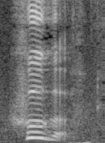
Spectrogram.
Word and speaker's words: Hygge: Y antes de esto tuvo otro librito así bestseller que se llamaba The Little Book of Hugo. Que no me oiga alguien que sepa hablar danés. Pero bueno, se escribe Hygge.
